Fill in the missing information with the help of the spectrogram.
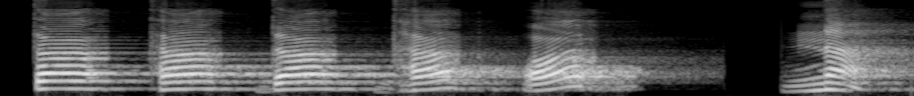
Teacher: द, आप ता से प्रारंभ कीजिए, ता, था, दा, ये जीभ आके ये सामने के दांतों में टकरा रही है अंदर साइड। त, थ, द, ध और न, ये सब बोलने में हमारी जीभ जो है दांतों से टकरा रही है। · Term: दंतव्य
